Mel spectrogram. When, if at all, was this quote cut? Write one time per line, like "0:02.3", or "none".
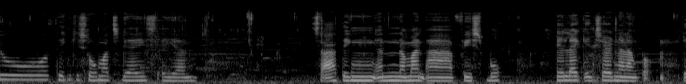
0:05.6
